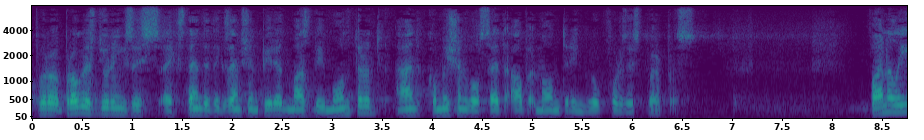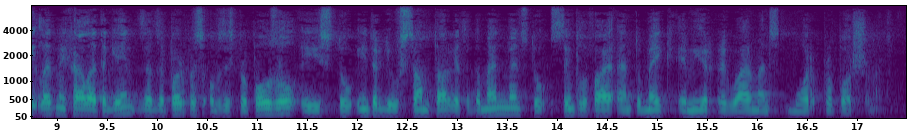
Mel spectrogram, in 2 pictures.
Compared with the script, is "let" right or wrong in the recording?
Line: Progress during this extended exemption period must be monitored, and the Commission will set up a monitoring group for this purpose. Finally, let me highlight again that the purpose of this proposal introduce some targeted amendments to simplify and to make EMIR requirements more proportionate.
right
